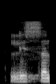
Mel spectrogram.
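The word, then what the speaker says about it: listen: इज डी यहां पर सब में टी लेटर साइलेंट है लिसन में भी विसल में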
